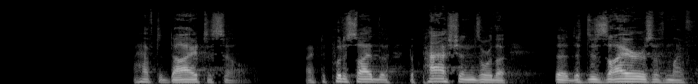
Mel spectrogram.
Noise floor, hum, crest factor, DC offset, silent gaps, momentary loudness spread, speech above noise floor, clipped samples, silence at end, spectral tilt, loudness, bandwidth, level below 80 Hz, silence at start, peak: -75 dBFS; none; 22 dB; under 0.1%; none; 17 LU; 49 dB; under 0.1%; 0.1 s; -5.5 dB/octave; -26 LUFS; 14.5 kHz; -60 dBFS; 1.35 s; -6 dBFS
